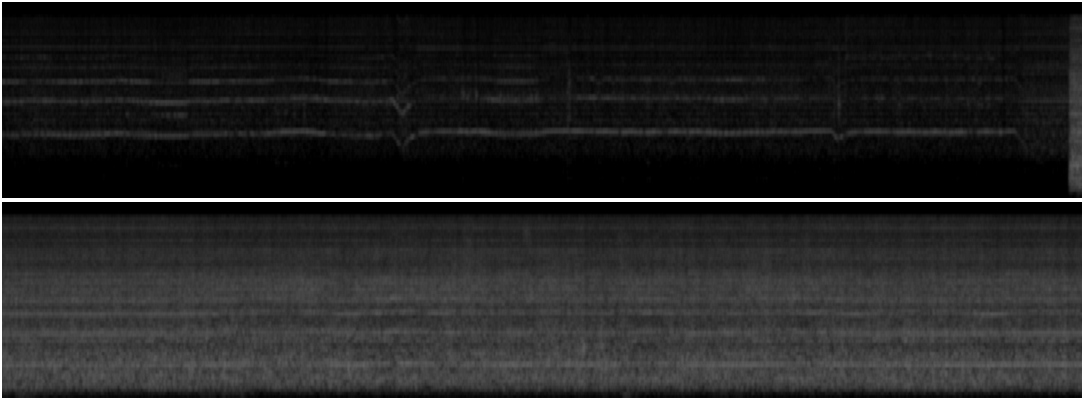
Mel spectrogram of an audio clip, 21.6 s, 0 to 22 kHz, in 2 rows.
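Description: Random orbital sander with 80-grit paper working Baltic birch plywood edges: a steady high motor whine that dips briefly in pitch a few times as it is pressed into the wood. About halfway through, a much louder steady rushing sets in and holds, the sander running with its attached shop vacuum pulling off the dust.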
